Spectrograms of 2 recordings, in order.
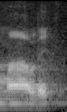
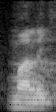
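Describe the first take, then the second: First: The first vowel is long. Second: The first vowel is short. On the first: "membacanya dengan panjang" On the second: "kalau ada seorang baca pendek"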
